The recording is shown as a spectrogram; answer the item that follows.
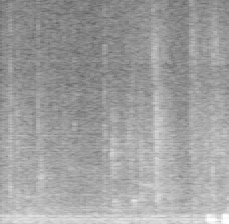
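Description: Quiet church room tone with a faint steady hum and a small click about one and a half seconds in.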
